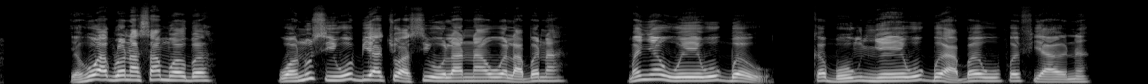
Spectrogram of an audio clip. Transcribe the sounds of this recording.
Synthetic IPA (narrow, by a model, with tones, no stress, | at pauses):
jḛ˨ɦo˦wa˦ɡ͡blɔ˦nã˦sa˦mũ˦ɛ˦lbɛ˦ | wɔ˨nũ˦si˨wo˦bi˦a˨t͡ʃɔ˦a˨si˦wo˨la˦nã˦wo˦ɛ˦la˨bɛ˦nã˦ | mɛ̃˦ɲɛ̃˦wo˨e˦wo˦ɡ͡bɛ˦o̰˨ | kɛ˦bo˨˦ŋ˦ɲɛ̃˦e˦wo˦ɡ͡bɛ˦a̰˨bɛ˦wo˦ɸɛ˦fi˦a˨ɛ˨nɛ̃˦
